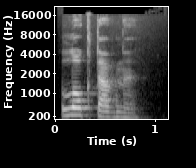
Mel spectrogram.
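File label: "локтавны", Komi, female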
